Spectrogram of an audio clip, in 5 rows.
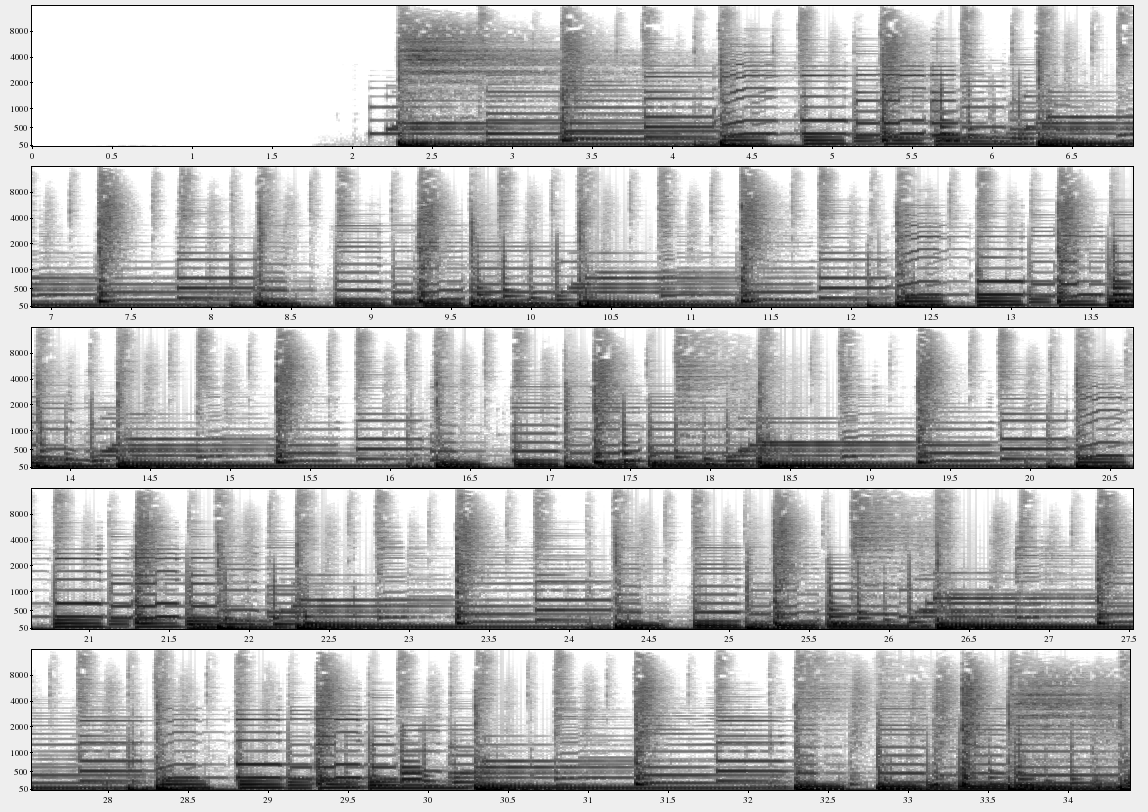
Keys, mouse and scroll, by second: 24.8-34.3 drag.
